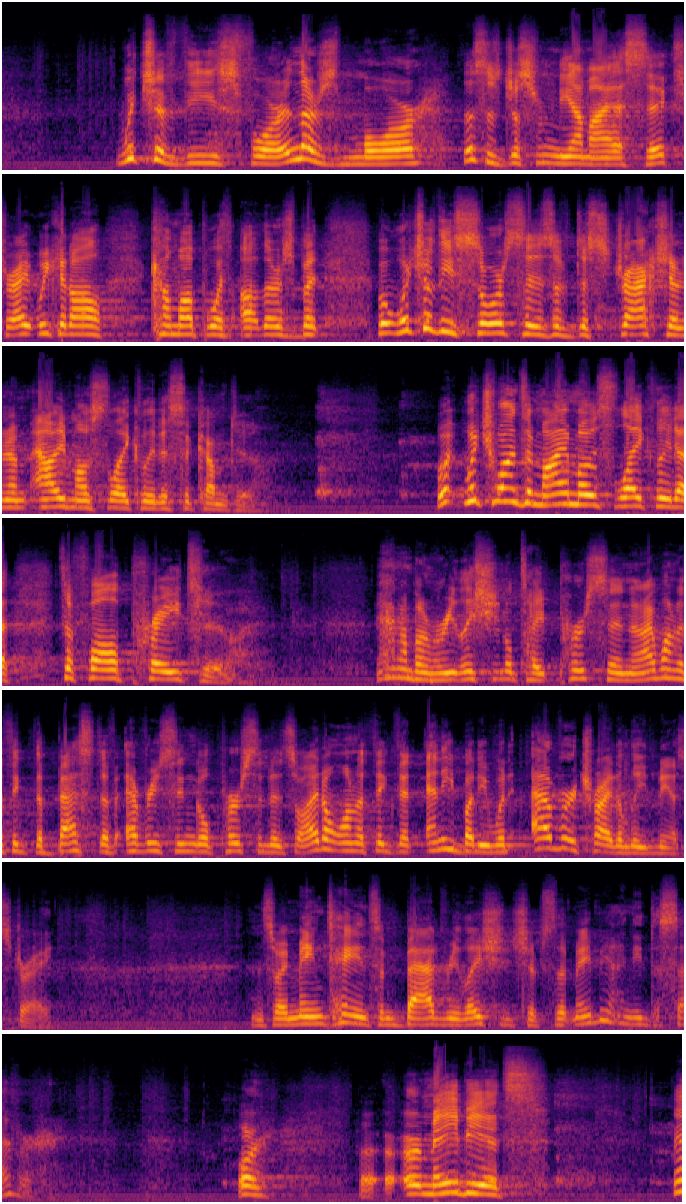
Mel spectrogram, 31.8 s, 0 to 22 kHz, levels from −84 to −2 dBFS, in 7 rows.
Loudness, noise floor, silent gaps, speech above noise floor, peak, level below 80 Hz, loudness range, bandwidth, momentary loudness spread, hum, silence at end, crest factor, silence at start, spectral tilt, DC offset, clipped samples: -19 LUFS; -51 dBFS; none; 31 dB; -4 dBFS; -56 dBFS; 6 LU; 16.5 kHz; 12 LU; none; 0 s; 18 dB; 0.75 s; -3.5 dB/octave; under 0.1%; under 0.1%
